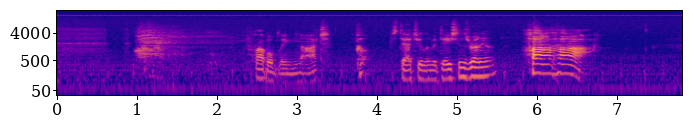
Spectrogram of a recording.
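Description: A second man answers calmly, close to a microphone.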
